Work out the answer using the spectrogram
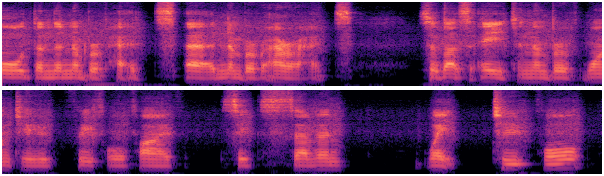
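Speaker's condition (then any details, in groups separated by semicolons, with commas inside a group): No condition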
